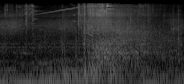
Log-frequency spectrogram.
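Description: A gun fires a rapid burst of shots.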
